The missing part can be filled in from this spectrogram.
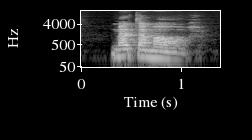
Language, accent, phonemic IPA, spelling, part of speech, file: French, Canada, /ma.ta.mɔʁ/, matamores, noun, LL-Q150 (fra)-matamores.wav
- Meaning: plural of matamore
